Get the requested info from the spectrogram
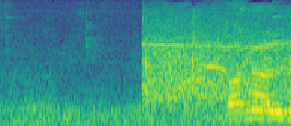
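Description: Near silence, then a little over a second in the sound jumps up suddenly with a steady hiss, and a voice starts near the end.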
